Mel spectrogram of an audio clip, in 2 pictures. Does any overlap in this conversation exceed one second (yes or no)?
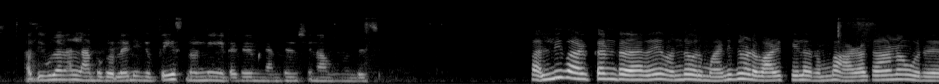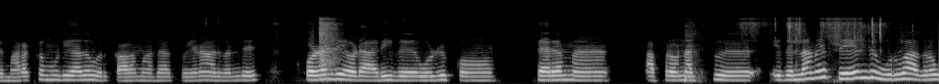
no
